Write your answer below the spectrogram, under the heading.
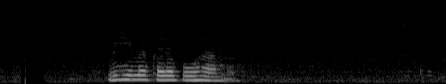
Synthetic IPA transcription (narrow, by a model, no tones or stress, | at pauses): miɦiməkəɾɐpuːɦamṵ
